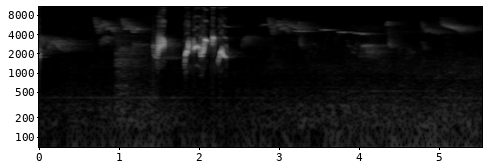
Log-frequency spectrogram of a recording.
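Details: Red-whiskered bulbul decoy in singing contest, used for training: a single short, loud phrase of four to five quick chirpy warbles in the middle, surrounded by thin, high drawn-out whistles from other birds.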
